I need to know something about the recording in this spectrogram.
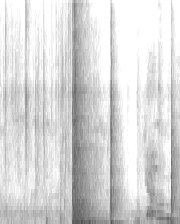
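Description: A ball thumps against a metal wall.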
